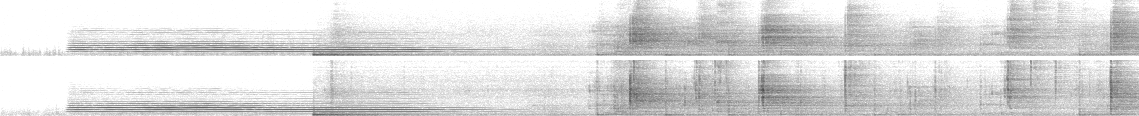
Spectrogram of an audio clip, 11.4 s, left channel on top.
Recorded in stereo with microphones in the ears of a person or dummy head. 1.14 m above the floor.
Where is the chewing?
75° right (ahead or behind), 2 m.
